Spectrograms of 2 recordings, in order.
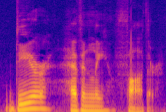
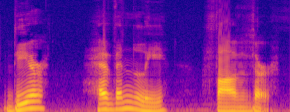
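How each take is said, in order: First: The phrase is said at a normal pace. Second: The phrase is said more slowly.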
